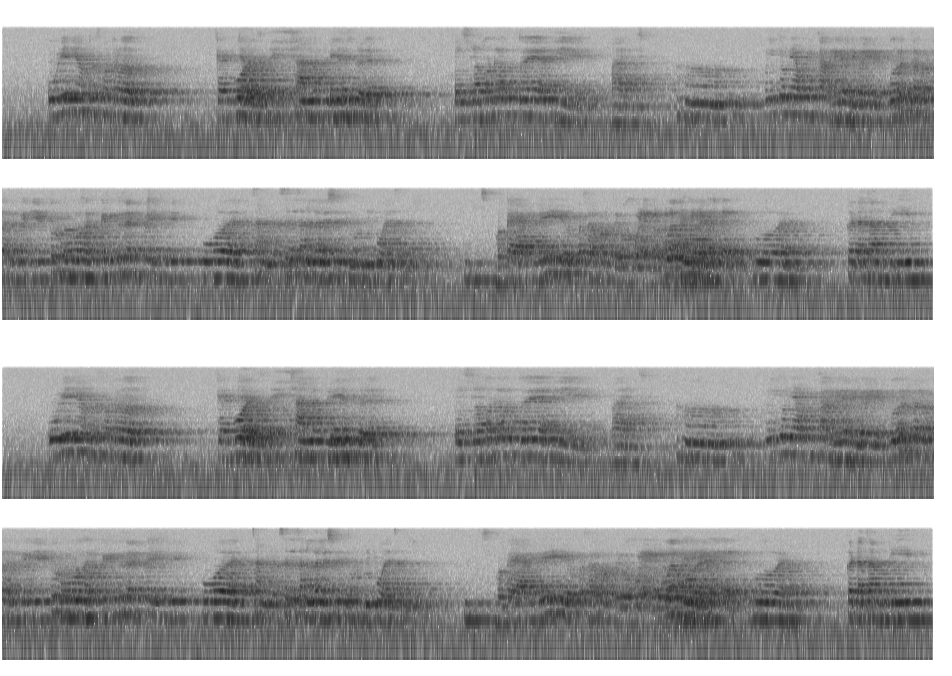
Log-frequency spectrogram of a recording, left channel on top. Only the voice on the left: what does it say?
पोळी आणि आमरस मात्र काय
विचारायच नाही.
टेस्ट
टेस्ट ला पण लाग तोय आणि भारी
तेेवढी आपली चांगली झाली पाहिजे. पुरण चगलं झालं पाहिजे. पुराणानुसार
कनिक झाली, पई <unintelligible>
ब काय या लई पसारा पडत पोळ्या करताना
भांडी
लय पडतात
